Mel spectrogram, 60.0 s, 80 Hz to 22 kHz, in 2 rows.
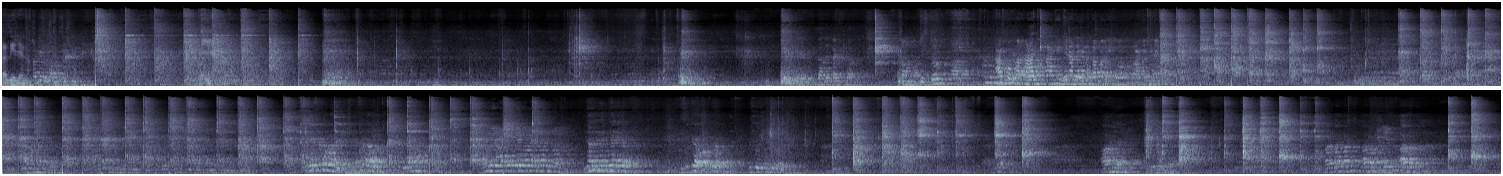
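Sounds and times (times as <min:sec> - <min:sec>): sharp metallic taps on pipe: 0:23.1 - 0:26.9, 0:27.8 - 0:36.8, 0:37.7 - 0:40.8, 0:46.6 - 0:51.0, 0:52.8 - 0:56.4, 0:58.9 - 0:59.9.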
